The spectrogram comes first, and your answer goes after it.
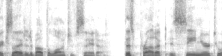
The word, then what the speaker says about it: SATA: There was always a debate among like hardware junkies who use SATA devices, whether or not it's pronounced SATA or SATA. I prefer SATA, but it sounds like the team's going with SATA.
